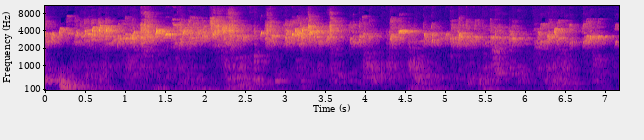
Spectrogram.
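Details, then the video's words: European goldfinch chicks giving a dense, continuous chorus of high, thin chirps and twitters that swell and fade in waves over about seven seconds, with faint low rustling beneath. "صوت فراخ طائر الحسون"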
